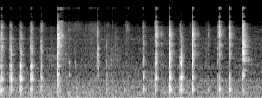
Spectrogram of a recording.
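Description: Light clicks and knocks of a stainless-steel pot and its handle as a hand works chicken pieces in it: a quick run of about six taps, a pause of a second or two, then about eight more.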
